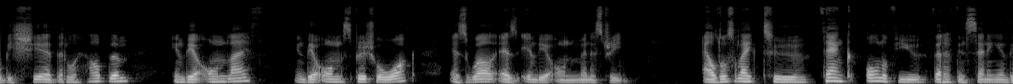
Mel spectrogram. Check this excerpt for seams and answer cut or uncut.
uncut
